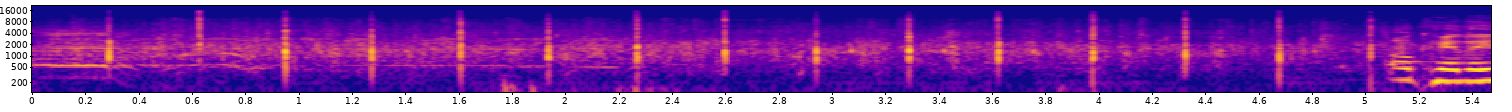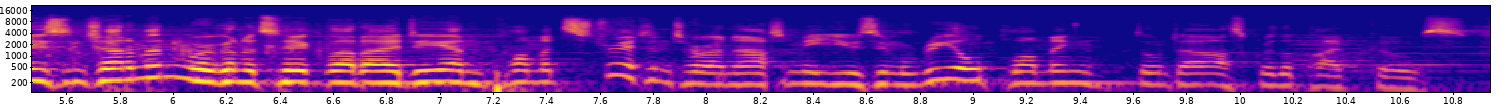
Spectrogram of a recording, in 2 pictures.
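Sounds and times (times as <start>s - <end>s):
audience applause: 0.0s - 6.7s
speech: 5.1s - 10.9s.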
